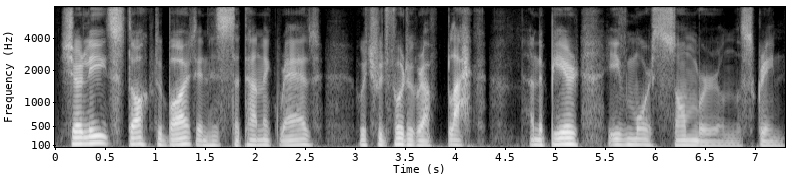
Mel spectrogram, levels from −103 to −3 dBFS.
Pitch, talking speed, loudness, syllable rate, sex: 100 Hz, 155 wpm, -18 LUFS, 4.9 syllables/s, male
